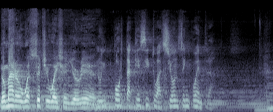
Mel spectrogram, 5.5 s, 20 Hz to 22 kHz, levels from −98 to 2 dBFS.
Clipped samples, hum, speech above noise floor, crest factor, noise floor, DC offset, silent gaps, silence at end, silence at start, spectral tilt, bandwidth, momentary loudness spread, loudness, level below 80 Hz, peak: under 0.1%; none; 27 dB; 20 dB; -46 dBFS; under 0.1%; none; 0 s; 0 s; -6 dB/octave; 16.5 kHz; 15 LU; -20 LUFS; -54 dBFS; -2 dBFS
